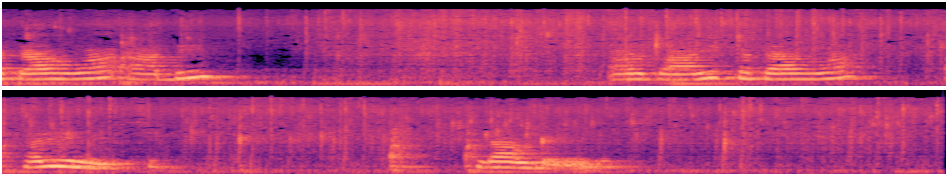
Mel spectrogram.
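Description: Chopped vegetables sizzle and crackle in hot oil in a metal wok.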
